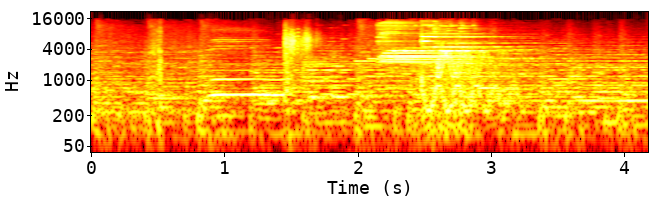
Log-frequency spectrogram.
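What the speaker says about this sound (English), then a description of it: "our little bell person definitely has the best noises, right?" A cheerful bell-like ding from the bell monster in Monster Rancher 4, ringing out with bright chimes and clangs over busy game music, several strikes across a few seconds.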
